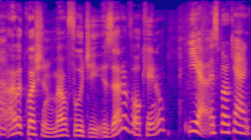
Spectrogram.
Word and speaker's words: Fuji: pronounce it mount fuji fuji okay so that's how the japanese pronounce it okay do you know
